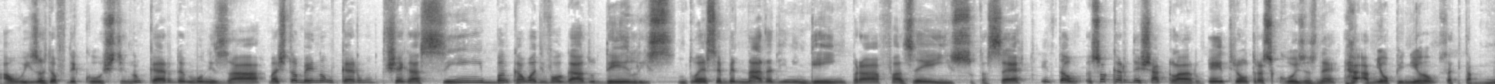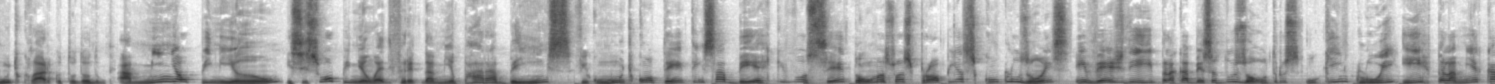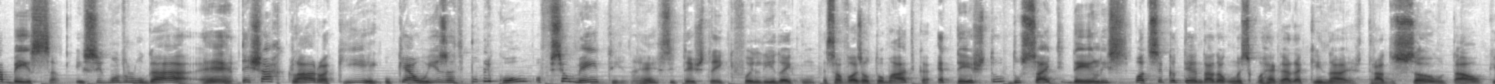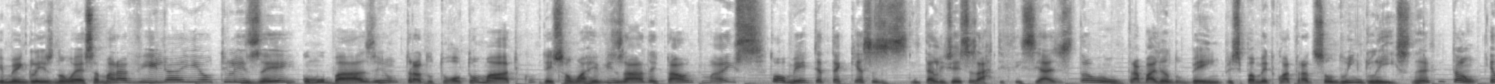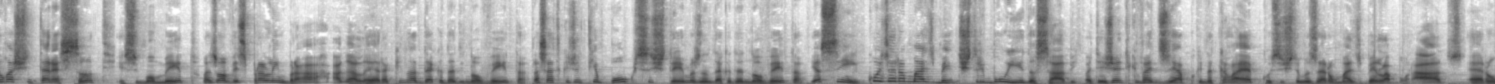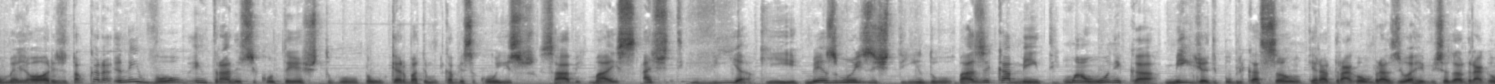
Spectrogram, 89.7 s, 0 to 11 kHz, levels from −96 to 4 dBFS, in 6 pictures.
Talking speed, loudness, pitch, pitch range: 180 wpm, -16 LUFS, 185 Hz, 150-235 Hz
